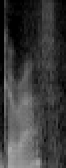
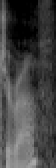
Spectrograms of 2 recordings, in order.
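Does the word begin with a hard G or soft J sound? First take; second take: hard G; soft J. First: It begins with a hard G sound. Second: It begins with a soft J sound. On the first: The speaker calls it wrong. "no one says like" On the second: The speaker calls it right. "words that start with G, but also have like a soft J sound"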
